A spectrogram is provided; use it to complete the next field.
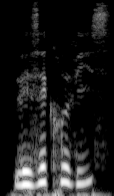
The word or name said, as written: ecrevisses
